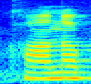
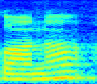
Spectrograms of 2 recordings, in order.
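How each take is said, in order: First: The first consonant has a breathy puff. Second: The first consonant has no breathy puff. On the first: The speaker calls it right. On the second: The speaker calls it wrong.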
